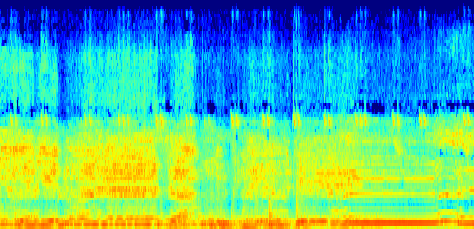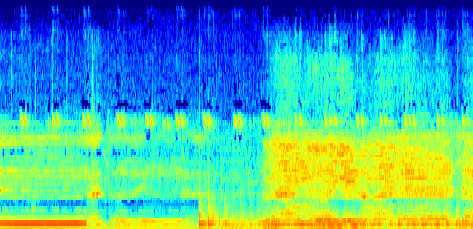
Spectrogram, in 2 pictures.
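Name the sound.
cricket chirping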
